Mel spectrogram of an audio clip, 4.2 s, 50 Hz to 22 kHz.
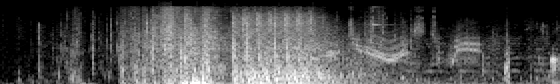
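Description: Rapid automatic fire from a P90 in a video game, a dense, continuous burst of shots lasting a few seconds that swells loud and then tapers off, with brief game sounds around it.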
